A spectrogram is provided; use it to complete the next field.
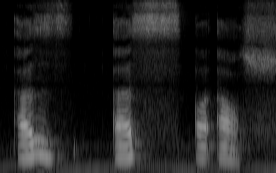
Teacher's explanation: ٹھیک ہے, زبان جو ہے وہ دانتوں سے نہیں ٹکرانی ہے. آپ کی زبان جو ہے وہ آپ کے اوپر اور نیچے کے دانتوں کے درمیان میں آ کے پیچھے سے پھنس رہی ہے, اور اس کے جو ہے وہ سیٹی کی آواز پیدا ہو رہی ہے, اور آپ کی زبان کی نوک جو ہے وہ کہیں پہ بھی نہیں لگی ہوئی, آپ کی زبان کسی دانت سے نہیں ٹکرا رہی ہے. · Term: سیٹی والے حروف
